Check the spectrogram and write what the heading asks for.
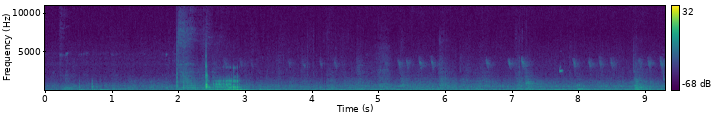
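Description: A bird, individual number 167, gives a series of short, sharp alarm calls repeated at irregular intervals over steady outdoor background noise, with a brief louder rustling burst partway through.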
